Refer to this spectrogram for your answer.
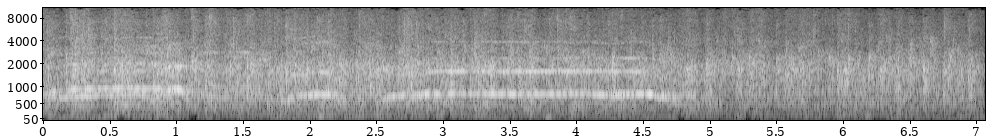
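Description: A large crowd claps steadily and loudly throughout, with sustained whistles and cheering cutting through the dense wash of applause.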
